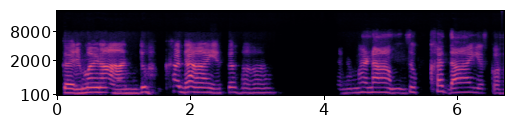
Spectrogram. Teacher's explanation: कर्मणा दुख और यह जो है बीच में चिन्ह जो है क और ख इसके पहले जो विसर्ग होता है उसका अर्ध उच्चारण किया जाता है। इसलिए दुखदायक ऐसा उच्चारण होगा।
